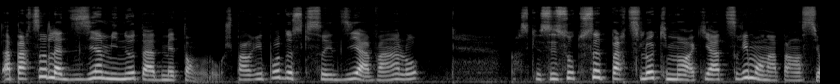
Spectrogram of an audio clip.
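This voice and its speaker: At a fairly quick pace, a woman with a Saguenay accent speaks high in pitch, with big swings in loudness. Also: ordinary pitch variation. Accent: Québécois French, Saguenay. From Quebec, Saguenay. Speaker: podcaster. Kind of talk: solo commentary podcast. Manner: halting.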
